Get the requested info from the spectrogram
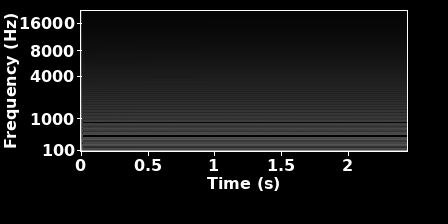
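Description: A steady electronic tone at one even pitch with a low hum beneath, unchanging throughout, from the microphone and sound system while no one speaks.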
